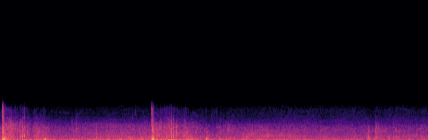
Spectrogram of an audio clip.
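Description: Fireworks going off: a bang right at the start, a sharper, louder one about two seconds in, and a few fainter pops, over steady background noise.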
